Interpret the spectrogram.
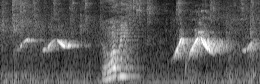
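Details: Pet Amazon parrot at home, crying because it is not given attention after being left alone: loud whistled notes rising then sliding flat, a hoarse descending squawk in between, then two more bright whistles, quiet room noise behind.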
